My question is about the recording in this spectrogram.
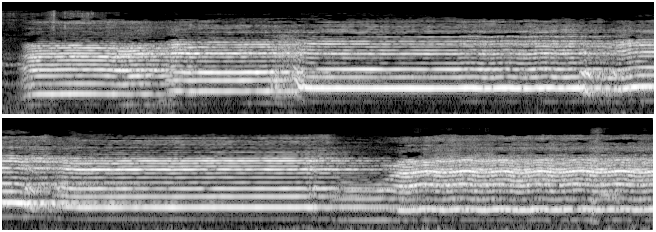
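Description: A woman singing solo, holding long notes with vibrato and moving to a new note every second or two.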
